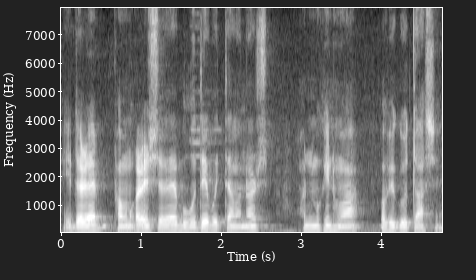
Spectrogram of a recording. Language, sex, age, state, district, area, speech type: Assamese, male, 18-30, Assam, Darrang, rural, spontaneous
